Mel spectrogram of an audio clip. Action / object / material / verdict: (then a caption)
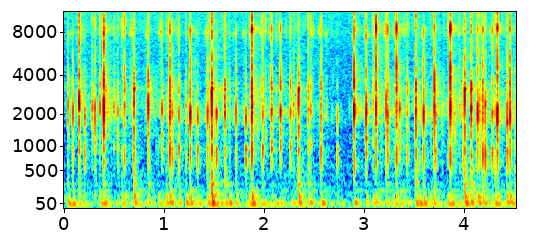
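tap / mechanical keyboard with plastic keycaps / plastic / none. Fingertips type in steady taps on a pink-framed compact mechanical keyboard with thick cream XDA plastic keycaps, a polycarbonate plate, linear switches and a hollow case. Rapid, continuous keystrokes make short, bright plastic clacks with a slight low thump under each. Every tap dies away almost instantly.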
